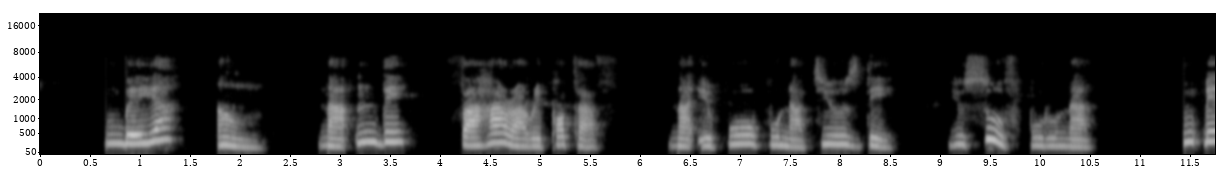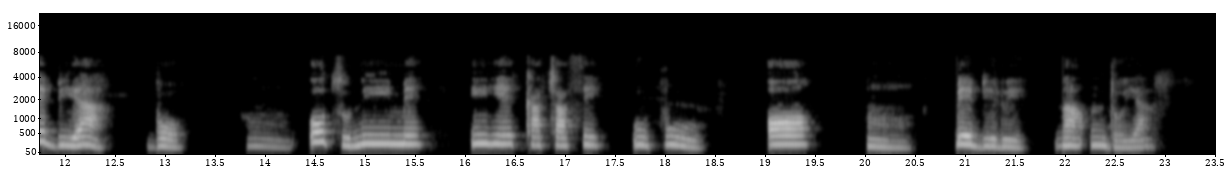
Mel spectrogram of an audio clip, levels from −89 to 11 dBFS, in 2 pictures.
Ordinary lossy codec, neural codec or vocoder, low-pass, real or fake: MP3, 64 kbps; none; 7.2 kHz; real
